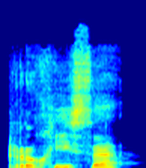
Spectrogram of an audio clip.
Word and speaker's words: rojiza: La R de inicio de palabra en español tiene una pronunciación vibrante, r, rojiza, igual que la palabra terroso, que tiene doble R en el medio. En ambos casos el sonido es vibrante.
